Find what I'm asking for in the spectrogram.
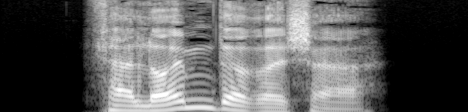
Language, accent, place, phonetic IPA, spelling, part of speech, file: German, Germany, Berlin, [fɛɐ̯ˈlɔɪ̯mdəʁɪʃɐ], verleumderischer, adjective, De-verleumderischer.ogg
- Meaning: 1. comparative degree of verleumderisch 2. inflection of verleumderisch: strong/mixed nominative masculine singular 3. inflection of verleumderisch: strong genitive/dative feminine singular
